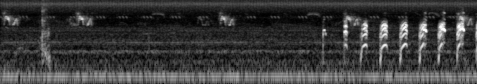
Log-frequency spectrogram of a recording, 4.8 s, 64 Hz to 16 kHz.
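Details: Nest-cam recording of an Osprey in Charlo, Montana, evening of 17 July 2018: a few faint scattered notes, then a building series of about nine loud, clipped whistled chirps in the final second and a half, with insects buzzing behind.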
